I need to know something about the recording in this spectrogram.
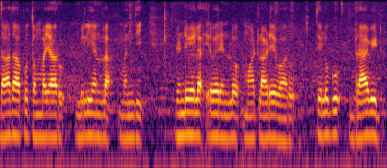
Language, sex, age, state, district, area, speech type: Telugu, female, 18-30, Andhra Pradesh, Chittoor, urban, spontaneous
